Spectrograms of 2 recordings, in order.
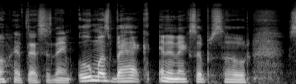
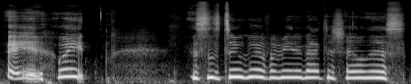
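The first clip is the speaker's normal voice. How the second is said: excited high-pitched rant. Real, not acted.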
